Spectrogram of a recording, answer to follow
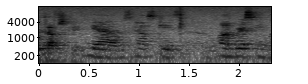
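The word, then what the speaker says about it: Wildavsky: Witkowski.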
